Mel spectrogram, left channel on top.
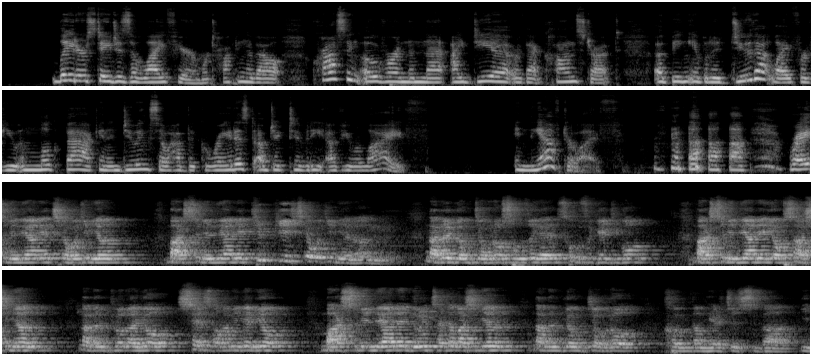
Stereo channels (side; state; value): both; different; correlation 0.00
